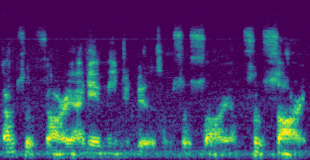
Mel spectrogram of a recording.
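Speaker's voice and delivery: low, hushed frantic apology; softly muttered mock panic, dropping to a whisper; mock freaking out. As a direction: imitate a panicked apology under your breath. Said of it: "she's all freaking out".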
